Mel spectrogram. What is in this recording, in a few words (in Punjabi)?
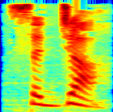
"sajaa", Punjabi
